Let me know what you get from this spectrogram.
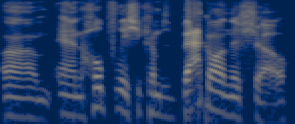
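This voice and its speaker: Bright chatty man podcast host. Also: mid-range voice, lively intonation, dry recording. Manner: chatty, digressive, quick to laugh and swear. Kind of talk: casual banter.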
